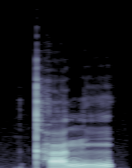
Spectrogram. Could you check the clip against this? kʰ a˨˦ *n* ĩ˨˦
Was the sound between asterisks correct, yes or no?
yes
